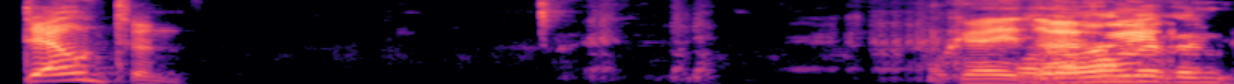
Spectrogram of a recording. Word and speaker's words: Downton: For one, you're saying the name wrong. You're saying Downtown Abbey. It's Downton.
